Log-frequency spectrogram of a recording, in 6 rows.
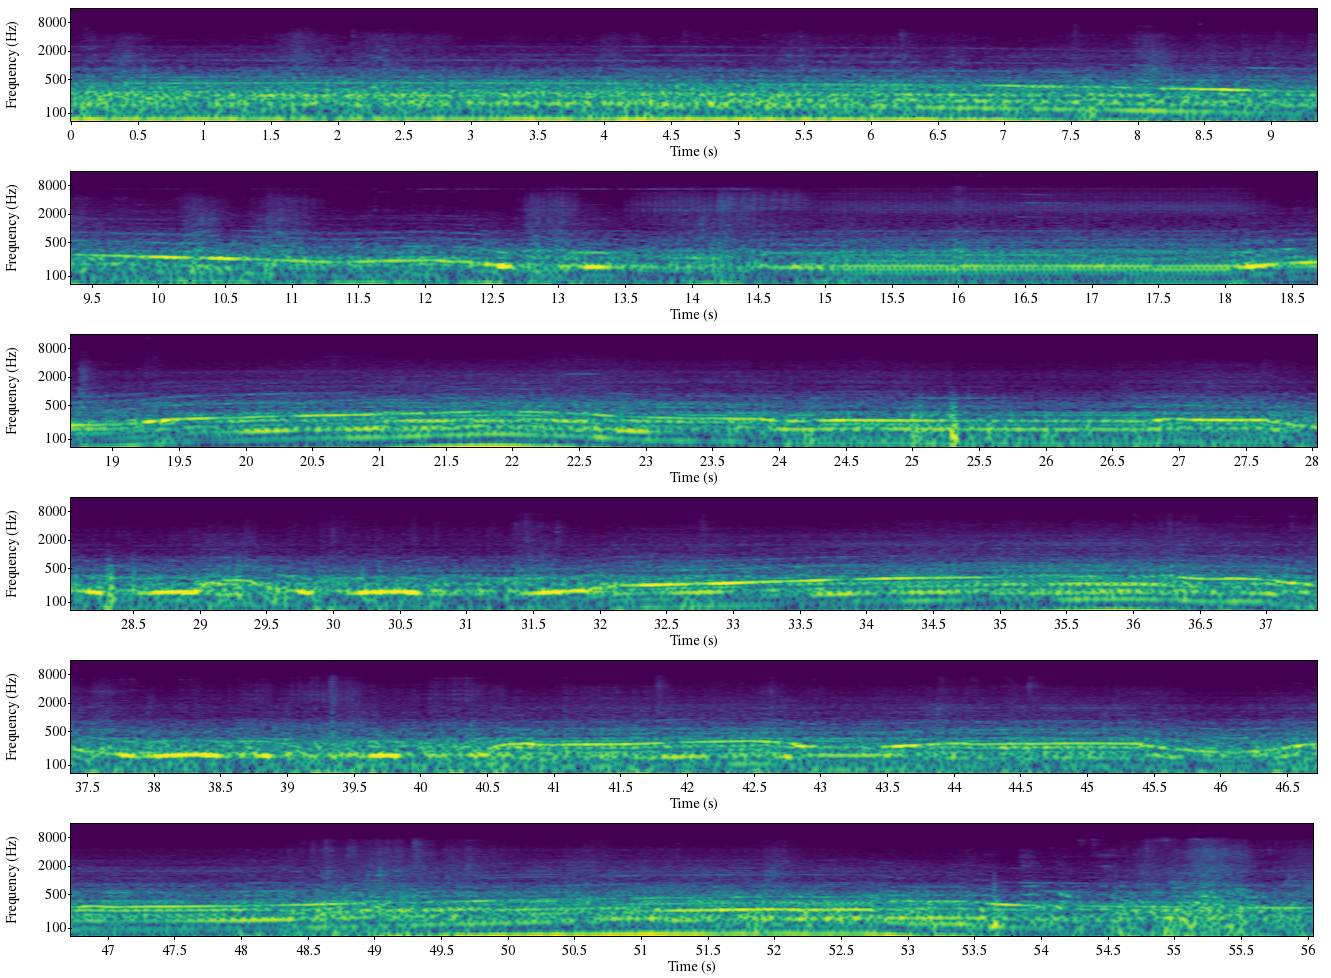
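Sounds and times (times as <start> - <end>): bus diesel engine revving: 0.0 - 56.0.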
